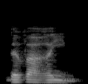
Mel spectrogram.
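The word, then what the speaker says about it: דברים: Existem 3 sílabas nessa palavra e a última sílaba é a sílaba tônica, rim, tá bom?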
